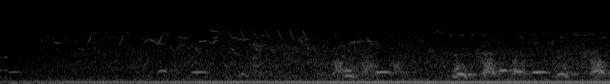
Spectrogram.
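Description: Birds calling: a chatter of short high chirps, joined from about halfway by repeated short lower calls, over a steady low hum.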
